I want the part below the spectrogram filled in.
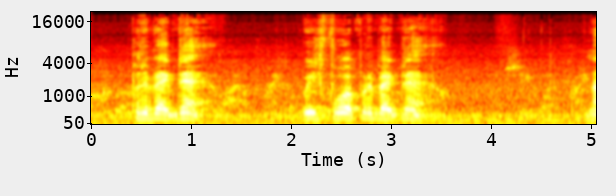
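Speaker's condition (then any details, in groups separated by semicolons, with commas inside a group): Traumatic brain injury; traumatic, blow to back of head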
